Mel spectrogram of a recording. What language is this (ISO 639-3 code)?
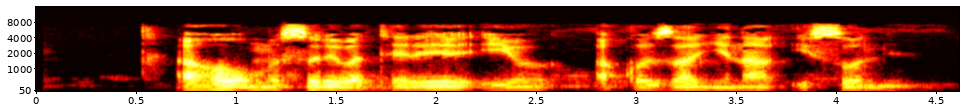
kin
